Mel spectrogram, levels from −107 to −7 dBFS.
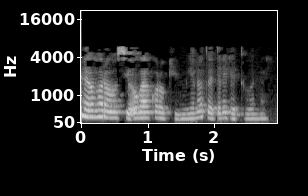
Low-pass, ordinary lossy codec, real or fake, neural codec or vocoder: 7.2 kHz; MP3, 24 kbps; fake; codec, 16 kHz, 6 kbps, DAC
